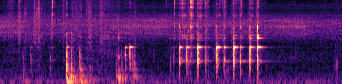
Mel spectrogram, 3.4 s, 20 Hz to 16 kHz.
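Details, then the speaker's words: Cub Cadet RZT 50/KW50 mower with a Kawasaki FR691V 23 hp engine: a removed deck spindle spun by hand gives loose, gritty clinks and rattles from broken-up bearings. The owner first heard knocking while mowing, and the spindles are being replaced with greasable ones. "all right welcome back i've got the uh all the all the spindles out of here um this one here you can hear it rattling"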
